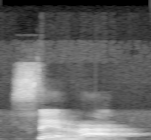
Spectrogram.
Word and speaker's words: cerrar: Repeat that, cerrar. I know it's a little difficult to pronounce the double R in Spanish, but I am trusting that you could do it.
